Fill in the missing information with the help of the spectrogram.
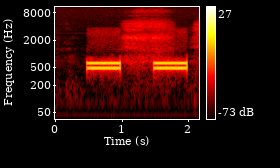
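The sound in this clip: Telephone busy signal: two identical steady beeps of about half a second each, separated by a pause of the same length, loud and alone.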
